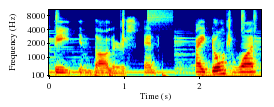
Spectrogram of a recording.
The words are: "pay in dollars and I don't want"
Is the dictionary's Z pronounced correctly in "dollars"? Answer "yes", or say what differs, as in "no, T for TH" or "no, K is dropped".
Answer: no, S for Z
